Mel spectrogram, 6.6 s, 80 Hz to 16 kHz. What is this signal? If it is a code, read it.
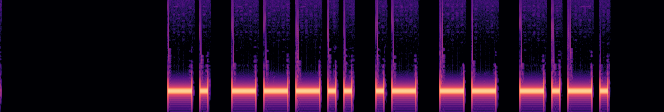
Morse code, heard as a keyed tone, about 16 wpm, 700 Hz. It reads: N8AMC
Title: USA Call Signs - 5 Characters - Repeated 3x - 15wpm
